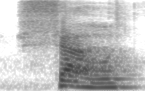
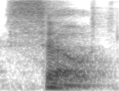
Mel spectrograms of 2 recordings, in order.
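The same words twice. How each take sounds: First: The vowel sounds full and open. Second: The vowel sounds relaxed and smaller. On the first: "words like south" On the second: "sound more like south"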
